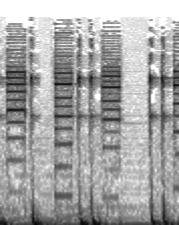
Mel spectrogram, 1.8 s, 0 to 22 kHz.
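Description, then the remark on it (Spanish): A bright, synthetic polyphonic mobile ringtone plays a quick, bouncy melody of short electronic notes with punchy bass thumps, looping in a rapid rhythm with brief pauses between phrases. “Y ahora, en cambio, el móvil ha superado en 20 años las modas de los politonos personalizados, las de las carcasas de colores y hasta la de la miniaturización imposible.”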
